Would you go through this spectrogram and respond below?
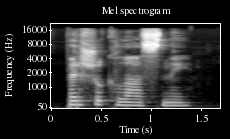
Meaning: first-class, first-rate (of the highest quality)
- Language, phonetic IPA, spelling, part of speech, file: Ukrainian, [perʃɔˈkɫasnei̯], першокласний, adjective, Uk-першокласний.ogg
